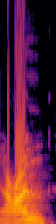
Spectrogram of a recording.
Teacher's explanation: ہے، واو مدہ ہے، ایک الف کے برابر کھینچنا ہے، عن نون ساکن کے بعد حمزہ ہے، حروف حلقی ہے، اظہار کریں گے، غنہ نہیں کریں گے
